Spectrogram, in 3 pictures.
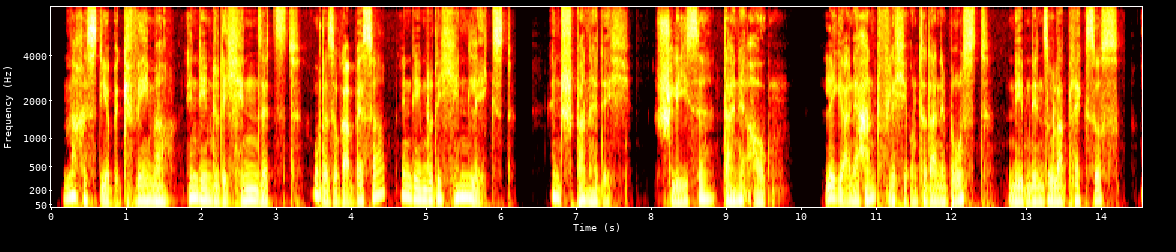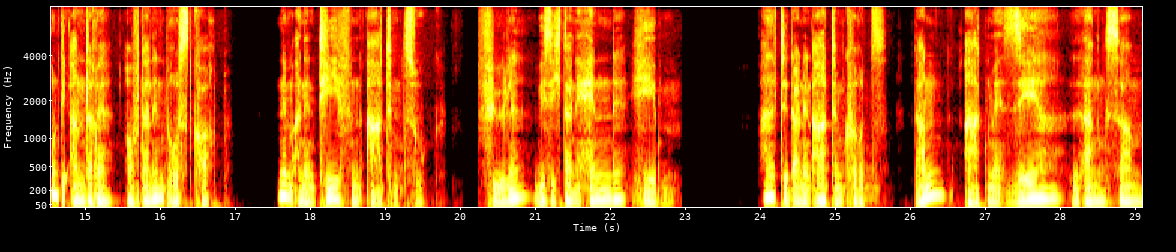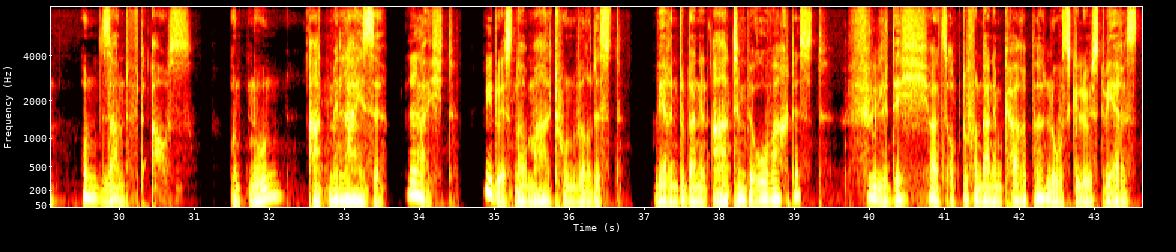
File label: Meditation; LOFT VOICES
